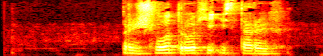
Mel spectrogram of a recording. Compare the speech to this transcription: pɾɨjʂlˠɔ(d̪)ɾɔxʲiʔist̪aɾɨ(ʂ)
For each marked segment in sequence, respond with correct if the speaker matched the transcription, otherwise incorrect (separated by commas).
incorrect, incorrect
